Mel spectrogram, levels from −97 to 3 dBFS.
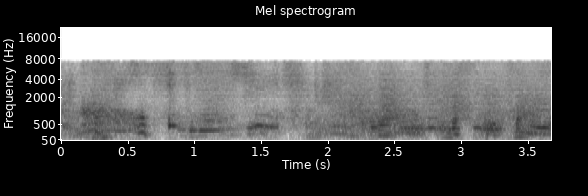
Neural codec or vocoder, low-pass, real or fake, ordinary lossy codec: codec, 44.1 kHz, 0.9 kbps, DAC; 7.2 kHz; fake; none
